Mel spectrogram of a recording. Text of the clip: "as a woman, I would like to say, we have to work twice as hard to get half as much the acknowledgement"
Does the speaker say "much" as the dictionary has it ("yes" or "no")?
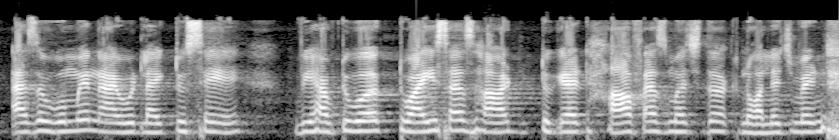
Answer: yes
